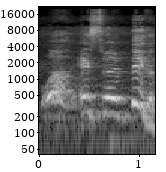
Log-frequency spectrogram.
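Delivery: high, loud startled outburst; shocked disbelief. Retold or imitated. Artist finds a famous singer calling him, high startled shout. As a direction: blurt it out in shock.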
